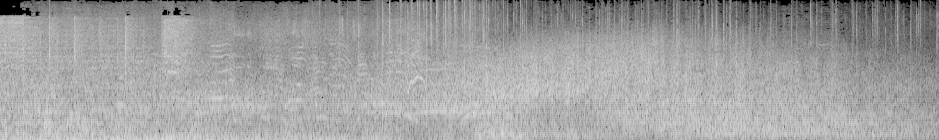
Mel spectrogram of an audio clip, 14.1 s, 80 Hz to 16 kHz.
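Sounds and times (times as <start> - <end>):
aircraft engine rush: 0.0 - 14.0.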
